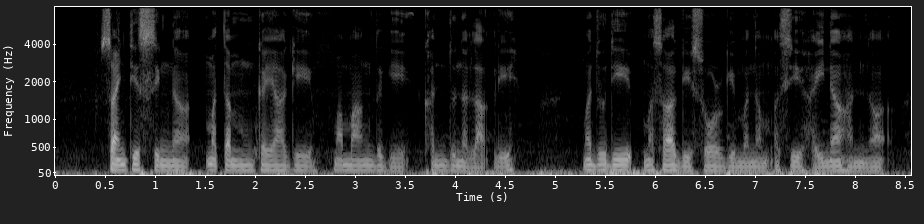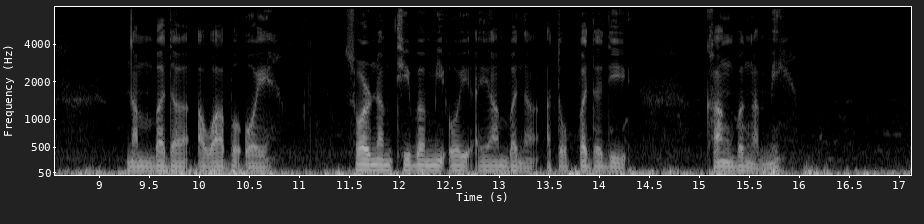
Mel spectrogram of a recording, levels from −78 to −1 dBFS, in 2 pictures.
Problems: none marked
